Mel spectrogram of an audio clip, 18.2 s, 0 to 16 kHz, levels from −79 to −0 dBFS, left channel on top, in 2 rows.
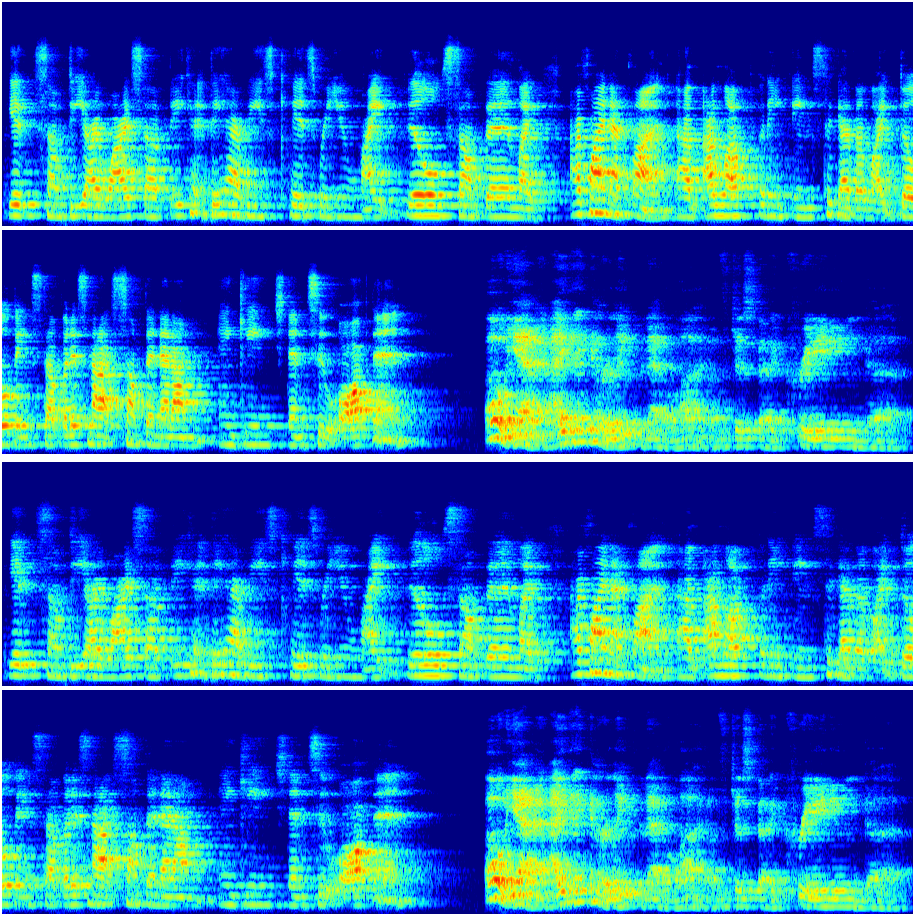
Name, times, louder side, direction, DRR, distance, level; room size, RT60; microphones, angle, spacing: voice 1, 0.1-5.3 5.7-13.2, left 3 dB, 55° left, 3 dB, 0.5 m, -24 dB
voice 2, 13.9-18.0, right 1 dB, 50° right, -2 dB, 1.1 m, -24 dB
4.8 x 2.3 x 3.1 m, 1.1 s
head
